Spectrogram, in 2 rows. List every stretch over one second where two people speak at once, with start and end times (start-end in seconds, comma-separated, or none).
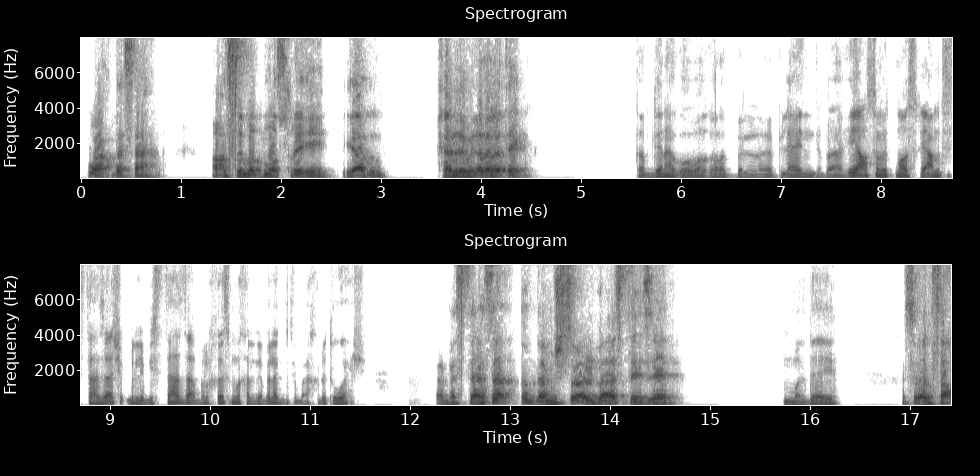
none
